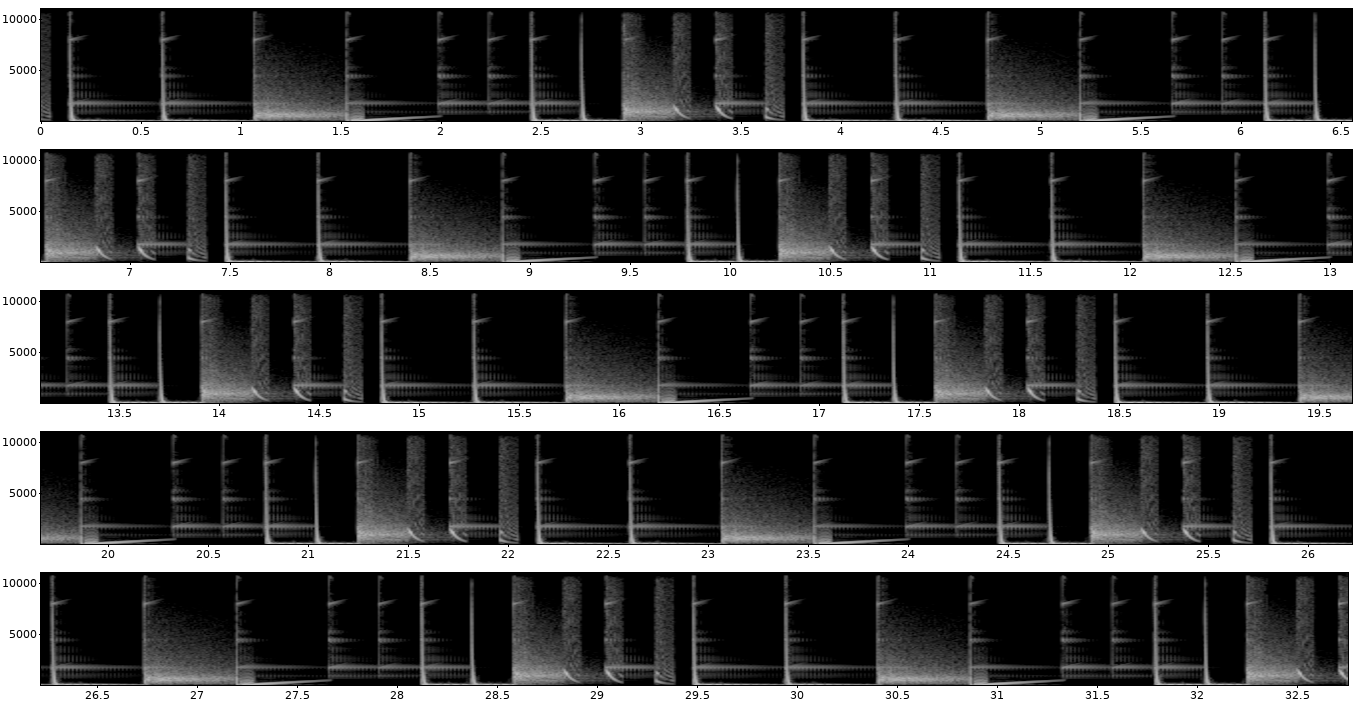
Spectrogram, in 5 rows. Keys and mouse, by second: 0.5 click, 3.7-15.1 drag, 21.4-32.7 drag.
